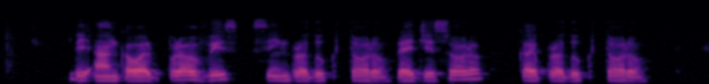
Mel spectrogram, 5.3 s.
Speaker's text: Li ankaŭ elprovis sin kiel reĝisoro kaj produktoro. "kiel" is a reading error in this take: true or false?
true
